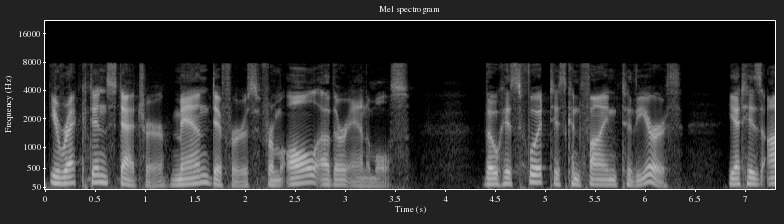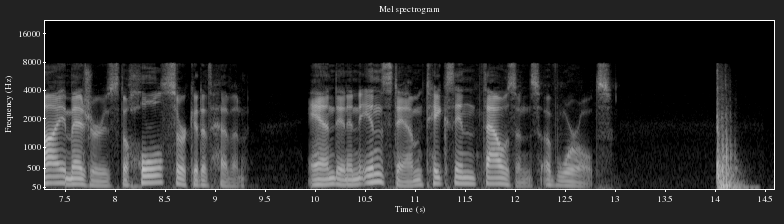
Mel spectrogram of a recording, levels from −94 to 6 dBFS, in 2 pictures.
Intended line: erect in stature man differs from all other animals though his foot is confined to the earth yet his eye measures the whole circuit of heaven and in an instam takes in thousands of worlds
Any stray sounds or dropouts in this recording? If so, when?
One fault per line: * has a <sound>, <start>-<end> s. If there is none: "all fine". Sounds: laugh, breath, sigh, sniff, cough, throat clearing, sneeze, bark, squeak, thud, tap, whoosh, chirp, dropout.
* has a thud, 14.0-14.5 s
